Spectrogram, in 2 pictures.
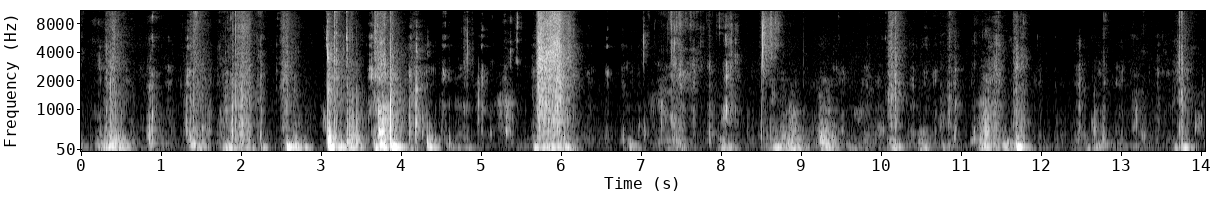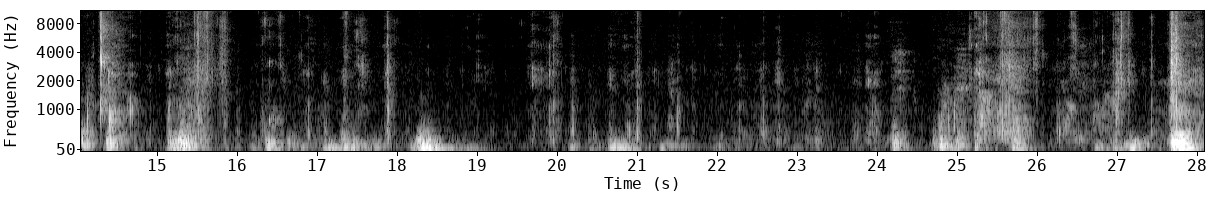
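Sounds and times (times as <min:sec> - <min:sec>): person chewing pizza: 0:00.0 - 0:18.1, 0:19.0 - 0:28.0.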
